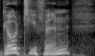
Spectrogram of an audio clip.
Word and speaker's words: Gothiefen: I actually think it's the user's name, Tiefen, and the word go put together, but German was my second language, so anything that looks remotely German, I pronounce with a German pronunciation. So we're going to go with Gothiefen.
